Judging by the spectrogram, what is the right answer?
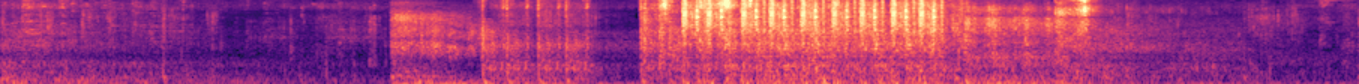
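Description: Rifle gunfire in a Counter-Strike match on the Inferno map, heard as rapid bursts of automatic shots that overlap into a dense, continuous volley, moderately loud, with a busy game soundscape behind them.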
